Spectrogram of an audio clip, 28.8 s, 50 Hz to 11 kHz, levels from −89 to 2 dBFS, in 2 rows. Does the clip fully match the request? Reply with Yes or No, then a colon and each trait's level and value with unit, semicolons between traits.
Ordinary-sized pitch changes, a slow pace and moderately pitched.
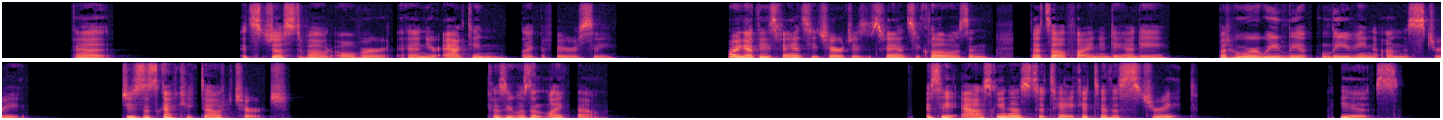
Yes: average, 4.1 semitones; slow, 120 wpm; medium, 180 Hz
